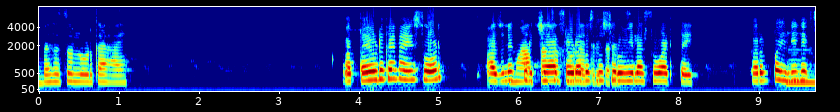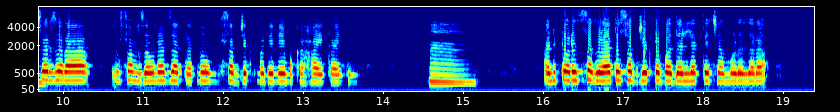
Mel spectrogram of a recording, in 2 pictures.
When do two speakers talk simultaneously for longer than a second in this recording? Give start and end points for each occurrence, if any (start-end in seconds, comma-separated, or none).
5.9-7.4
